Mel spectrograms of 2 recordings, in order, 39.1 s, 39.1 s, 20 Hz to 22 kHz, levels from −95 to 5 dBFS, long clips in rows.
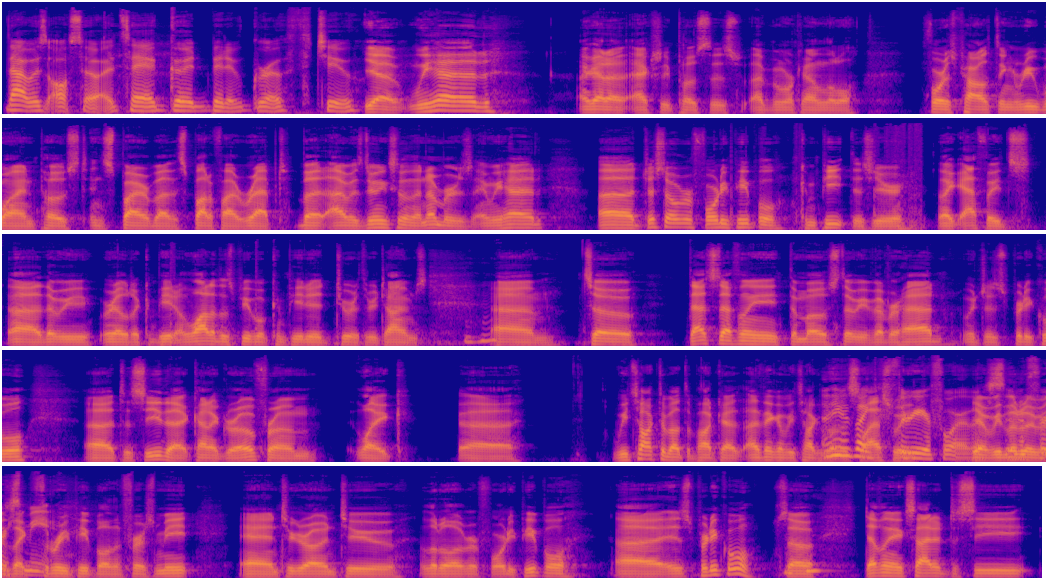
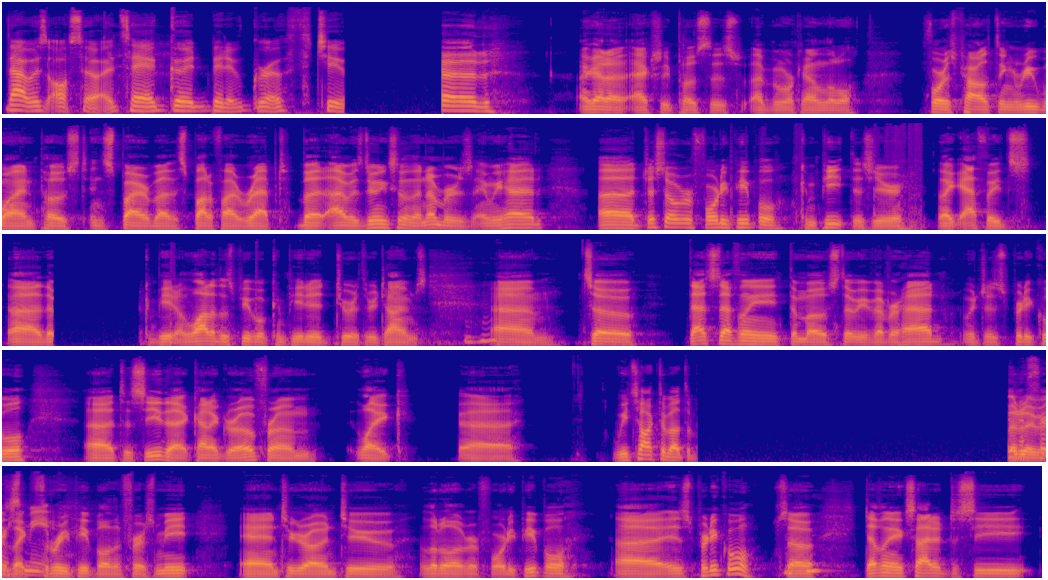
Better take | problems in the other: first | audio cutting out; at 2.5 s for 0.5 s, at 16 s for 0.5 s and at 29 s for 2.5 s

